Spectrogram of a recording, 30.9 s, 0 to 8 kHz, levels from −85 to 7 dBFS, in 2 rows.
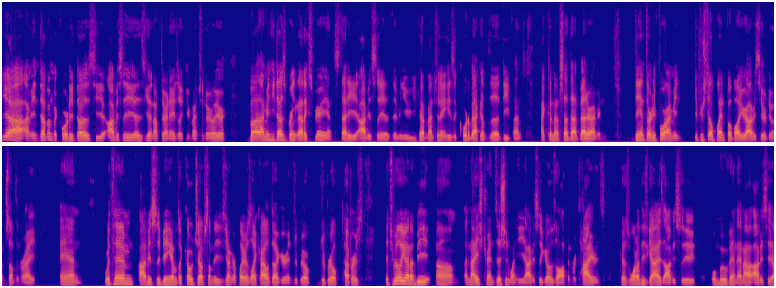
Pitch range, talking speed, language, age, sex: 125-140 Hz, 220 wpm, English, 20-39, male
